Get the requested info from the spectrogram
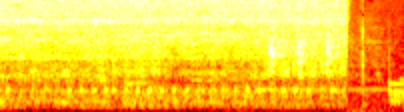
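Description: Water running from a bathroom sink tap and splashing as someone washes their face at the basin, a steady rushing hiss that cuts off suddenly near the end.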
